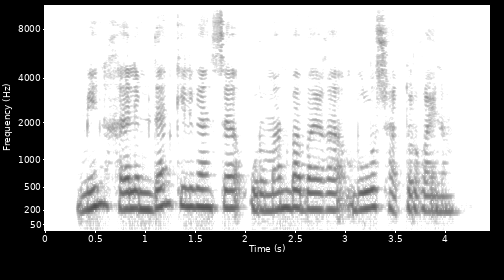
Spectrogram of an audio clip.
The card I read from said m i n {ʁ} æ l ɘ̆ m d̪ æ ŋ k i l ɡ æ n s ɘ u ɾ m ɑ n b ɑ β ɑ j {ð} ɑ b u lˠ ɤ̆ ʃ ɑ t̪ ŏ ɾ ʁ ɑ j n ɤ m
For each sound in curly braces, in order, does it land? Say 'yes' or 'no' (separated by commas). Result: no, no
